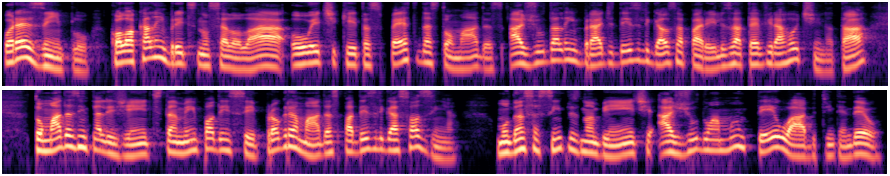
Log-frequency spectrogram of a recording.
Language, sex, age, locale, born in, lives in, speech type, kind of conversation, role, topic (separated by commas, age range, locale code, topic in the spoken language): Portuguese, male, 25-29, pt-BR, Brazil, France, read, expert-assistant, expert, Como posso me tornar mais consciente sobre o impacto ambiental das minhas escolhas e agir de forma mais sustentável?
